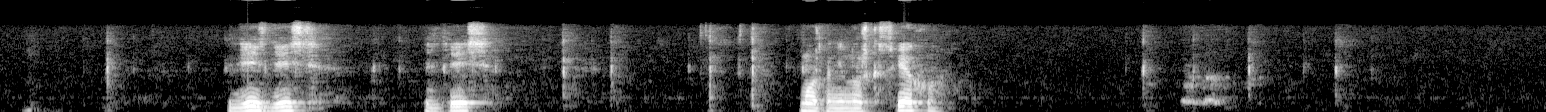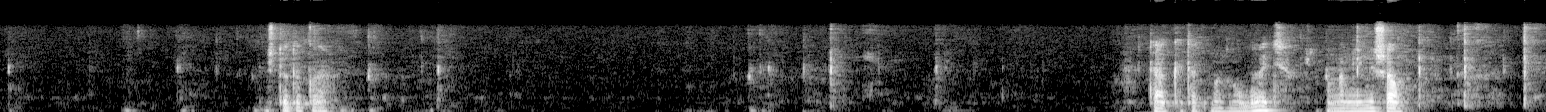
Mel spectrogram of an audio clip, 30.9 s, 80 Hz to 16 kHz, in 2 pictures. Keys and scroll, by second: 16.5 ctrl+z, 18.7 ctrl+z.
